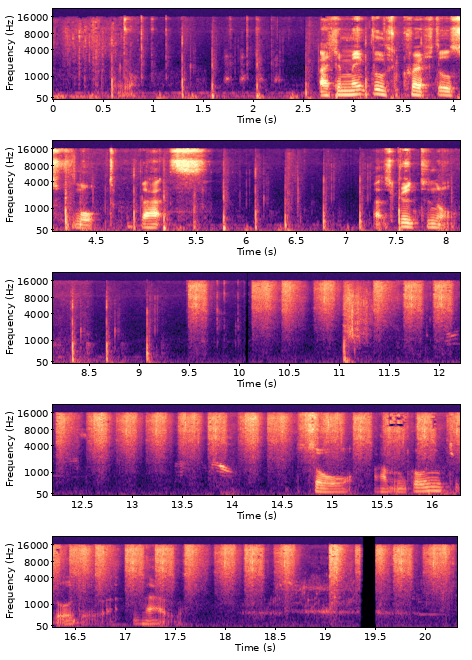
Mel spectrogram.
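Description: Footsteps tap steadily on grass and stone.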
